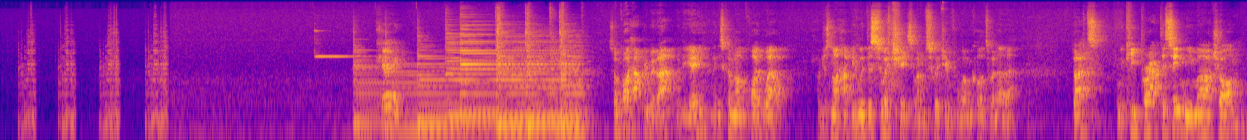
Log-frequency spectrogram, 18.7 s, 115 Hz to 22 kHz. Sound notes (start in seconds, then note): 5.1 alarm Sounds; 6.8 plucking Guitar Strings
